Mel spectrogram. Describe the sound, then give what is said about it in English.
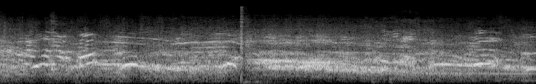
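A single sharp chair shot cracks out midway as Sasha Banks strikes Becky Lynch in the spine with a chair during a wrestling attack, cutting through a constant, noisy arena crowd that chatters and shouts throughout. “Natalya taken out, and now Becky Lynch, chair to the spine.”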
